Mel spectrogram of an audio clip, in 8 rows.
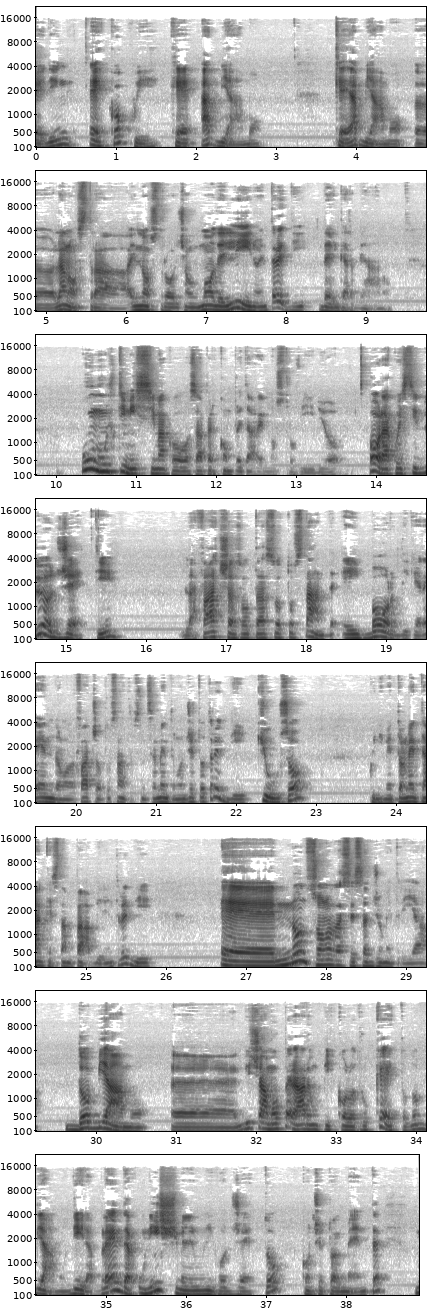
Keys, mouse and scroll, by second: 0.3 middle click, 0.9 middle click, 3.6-7.3 middle drag, 15.1 click.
